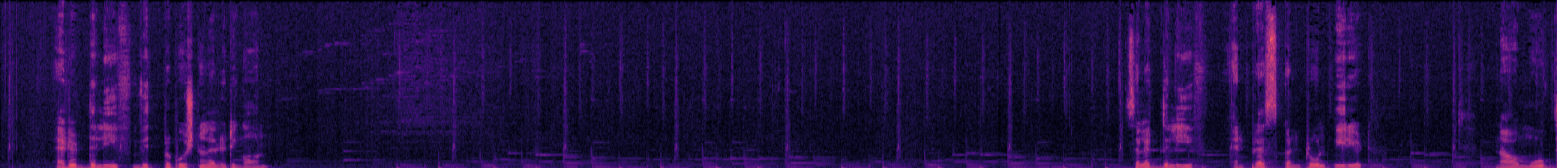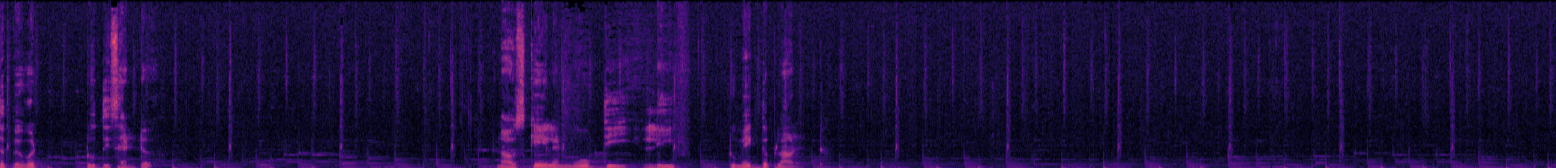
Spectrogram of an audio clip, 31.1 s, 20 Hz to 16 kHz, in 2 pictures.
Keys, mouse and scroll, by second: 1.3 Tab, 3.8 click, 4.9 r, 8.0-9.9 middle drag, 9.9 click, 11.2 click, 13.2 ctrl+., 17.5 g, 20.0-20.4 middle drag, 20.4-21.0 scroll up 3, 21.0-25.5 shift+middle drag, 25.5 g, 26.6-27.3 scroll down 1, 27.3 s, 28.7-31.1 middle drag.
